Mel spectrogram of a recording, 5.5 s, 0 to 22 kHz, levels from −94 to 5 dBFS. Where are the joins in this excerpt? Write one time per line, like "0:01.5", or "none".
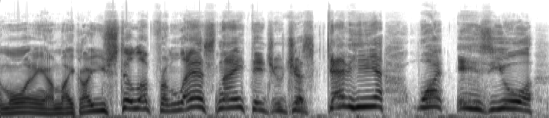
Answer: none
